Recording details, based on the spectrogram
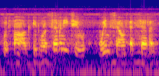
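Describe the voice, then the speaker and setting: Casting: man as weather radio announcer, scripted delivery, average pitch, buried in loud noise. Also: lively intonation, moderate pace, muffled recording. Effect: radio broadcast. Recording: very noisy radio playback with clicks.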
